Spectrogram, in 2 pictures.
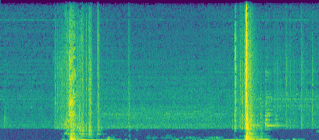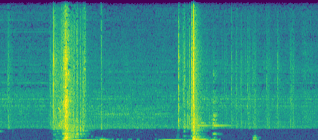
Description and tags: refrigerator opening
refrigerator, door, close, opening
